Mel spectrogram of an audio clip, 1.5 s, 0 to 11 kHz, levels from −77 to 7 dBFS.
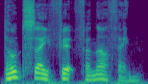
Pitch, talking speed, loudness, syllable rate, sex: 130 Hz, 205 wpm, -16 LUFS, 4.2 syllables/s, male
